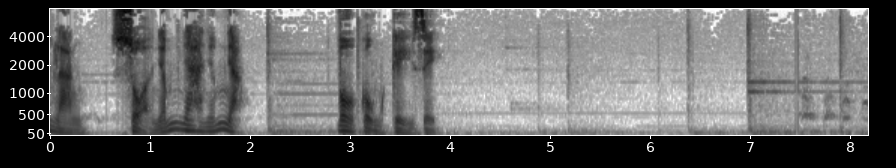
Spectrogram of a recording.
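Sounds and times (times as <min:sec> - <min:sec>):
speech: 0:00.0 - 0:02.0, 0:02.9 - 0:04.0
flock of barn owls screeching overhead: 0:07.5 - 0:08.1.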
